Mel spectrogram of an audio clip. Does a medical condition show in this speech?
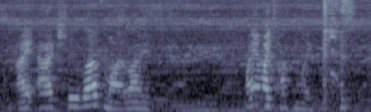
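No.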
